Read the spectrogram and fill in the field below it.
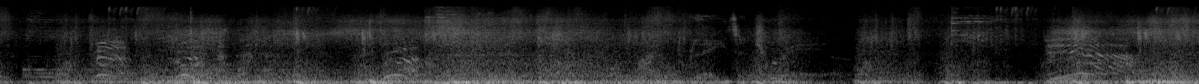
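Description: Weapon blows land with short thuds and clangs.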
